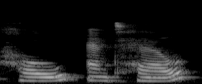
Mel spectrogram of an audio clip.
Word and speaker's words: hotel: search the word hotel we have two syllables ho and tell and the stress is on the second syllable tell that's why apostrophe comes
